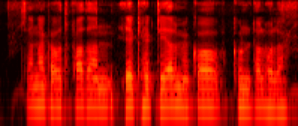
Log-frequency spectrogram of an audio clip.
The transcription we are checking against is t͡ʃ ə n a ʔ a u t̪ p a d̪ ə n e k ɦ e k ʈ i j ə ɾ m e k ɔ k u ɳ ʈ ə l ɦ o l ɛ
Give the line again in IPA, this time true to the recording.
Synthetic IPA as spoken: t͡ʃ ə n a k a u t̪ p a d̪ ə n e k ɦ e k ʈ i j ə ɾ m e k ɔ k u ɳ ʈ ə l ɦ o l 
